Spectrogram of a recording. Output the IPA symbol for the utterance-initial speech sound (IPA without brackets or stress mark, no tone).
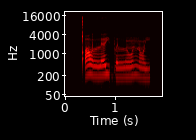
qʼ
